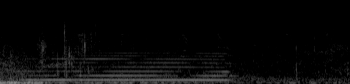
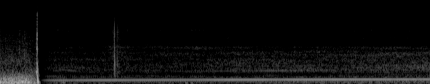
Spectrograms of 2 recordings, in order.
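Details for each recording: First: Honda Civic GL parked, idling: a low steady moo-like tone at even pitch for about two seconds, then stops; source unknown. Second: Honda Civic GL (EC9) with dual carburetors and a newly fitted straight-through exhaust: a loud open drone climbing in pitch as revs build, peaking sharply, then dropping away. Normal straight-pipe note.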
